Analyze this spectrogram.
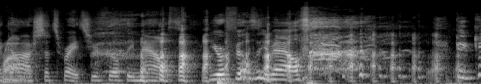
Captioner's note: laughing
